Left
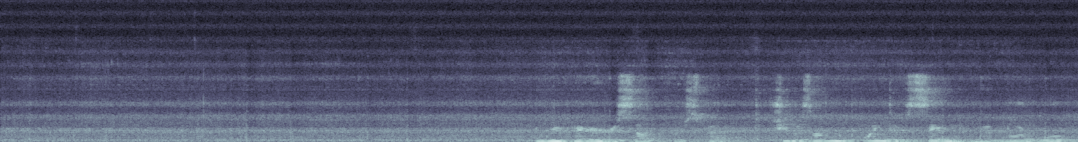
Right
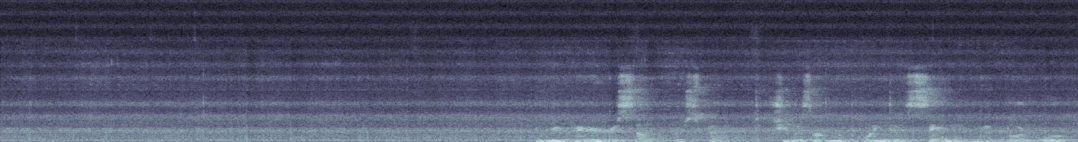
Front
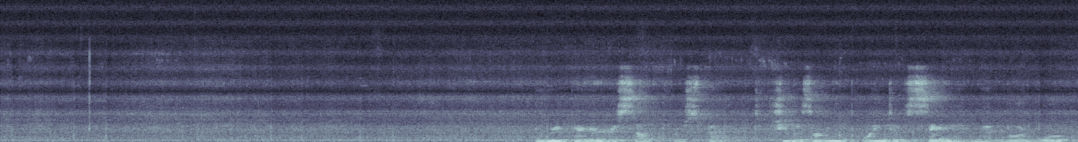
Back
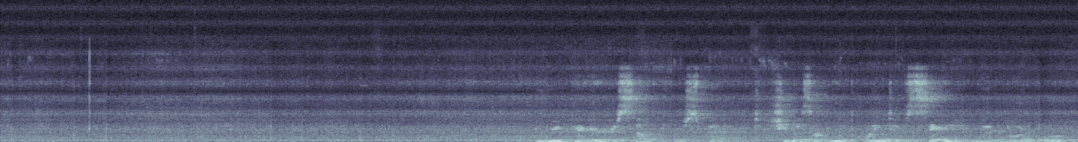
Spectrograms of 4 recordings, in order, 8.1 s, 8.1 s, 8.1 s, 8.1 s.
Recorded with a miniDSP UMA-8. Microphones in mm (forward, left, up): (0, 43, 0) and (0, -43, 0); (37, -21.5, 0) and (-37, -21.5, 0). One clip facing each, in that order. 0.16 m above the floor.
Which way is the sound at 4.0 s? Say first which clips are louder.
Left 1 dB, front 1 dB; 5° left.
